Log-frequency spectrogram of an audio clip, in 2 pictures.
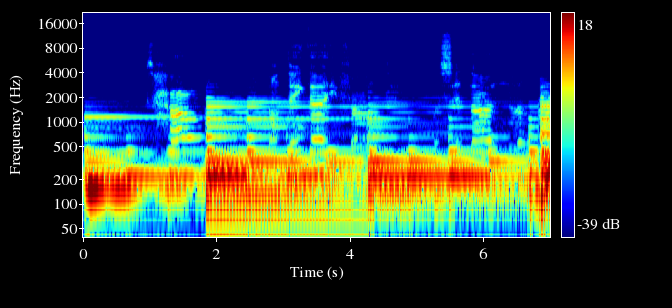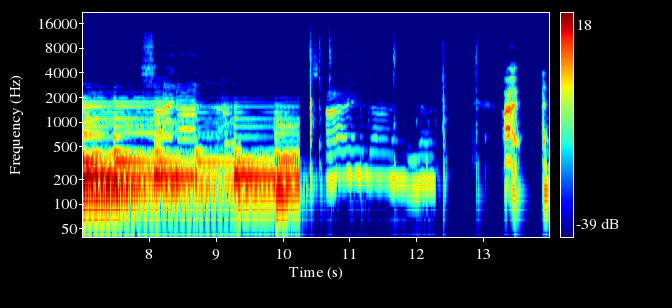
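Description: Piano chords played from a MIDI keyboard, each held for about two seconds before the next, with a man singing a melody softly over them. The piano stops about ten seconds in, leaving only his voice.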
